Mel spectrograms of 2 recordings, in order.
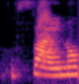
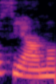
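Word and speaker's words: cyano: ठीक है, साइनो भी बोलते हैं इसको, सियानो भी बोलते हैं, प्रोनाउंसिएशन पर डिपेंड करता है किस तरीके से आप करते हैं।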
